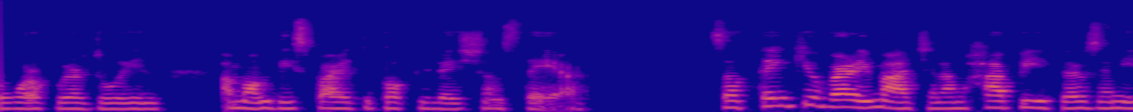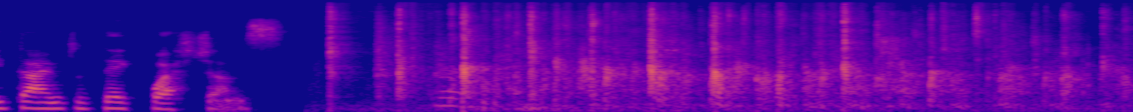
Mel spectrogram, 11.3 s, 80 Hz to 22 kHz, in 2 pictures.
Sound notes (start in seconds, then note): 7.2 applause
